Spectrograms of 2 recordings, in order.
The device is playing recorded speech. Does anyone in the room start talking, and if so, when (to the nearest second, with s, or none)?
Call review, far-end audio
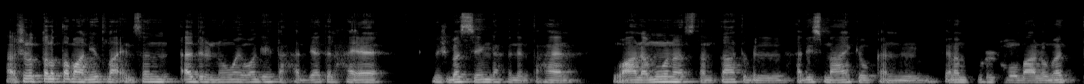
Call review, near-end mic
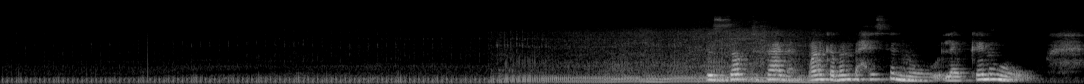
7 s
